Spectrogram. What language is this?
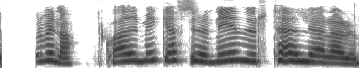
Icelandic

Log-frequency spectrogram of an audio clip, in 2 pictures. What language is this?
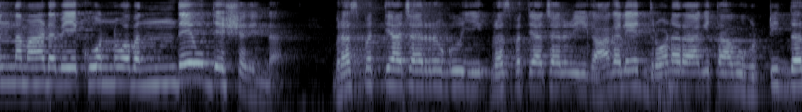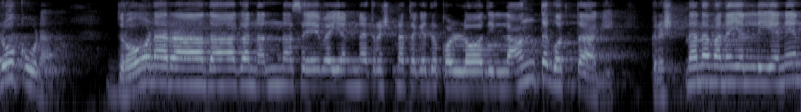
Kannada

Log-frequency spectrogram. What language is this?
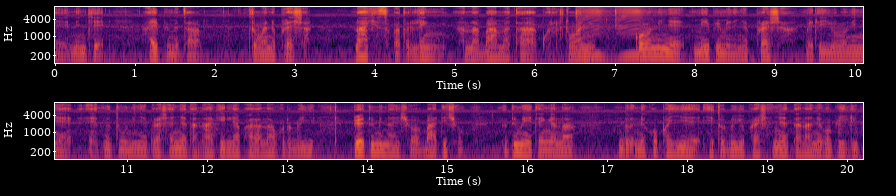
Masai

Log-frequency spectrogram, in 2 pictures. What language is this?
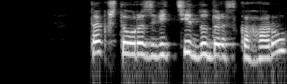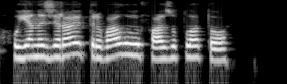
Belarusian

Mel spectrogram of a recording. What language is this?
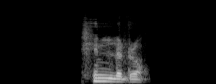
Nawdm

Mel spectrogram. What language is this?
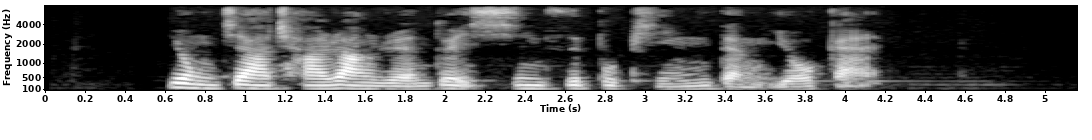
Chinese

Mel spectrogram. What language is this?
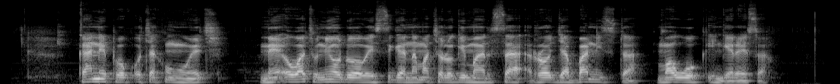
Luo (Kenya and Tanzania)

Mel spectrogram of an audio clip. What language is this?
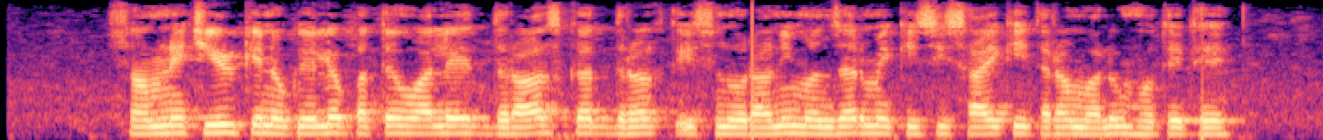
Urdu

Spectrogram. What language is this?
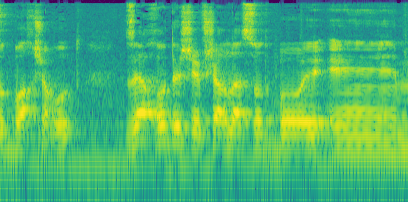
Hebrew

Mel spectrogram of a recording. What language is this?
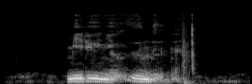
Nüpode Huitoto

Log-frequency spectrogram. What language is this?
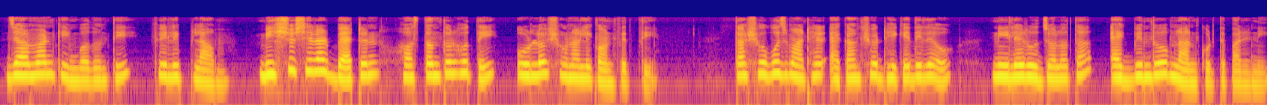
Bangla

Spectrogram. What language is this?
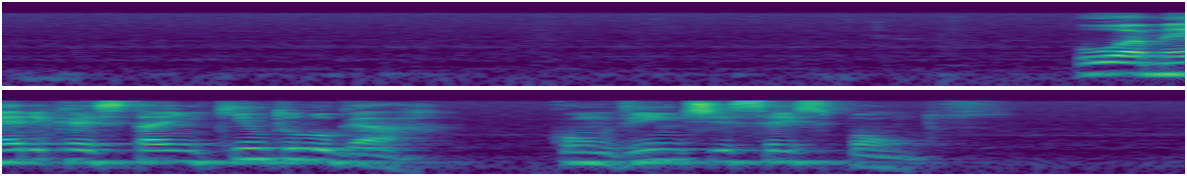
Portuguese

